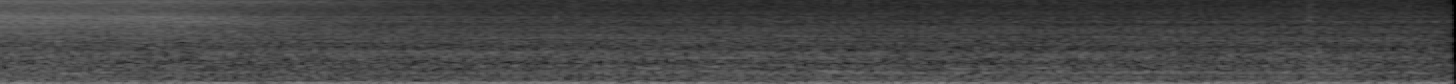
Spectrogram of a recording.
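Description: A car engine idles steadily during an oil change, a broadband hiss and low rumble that starts slightly louder and settles into an even, continuous drone with no talking.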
